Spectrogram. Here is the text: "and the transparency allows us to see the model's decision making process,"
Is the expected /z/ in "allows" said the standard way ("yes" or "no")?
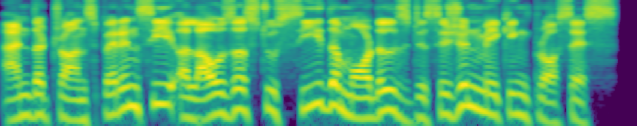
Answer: yes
